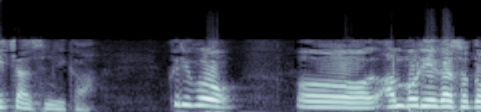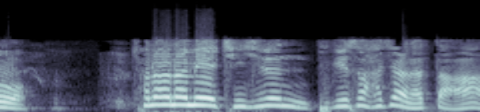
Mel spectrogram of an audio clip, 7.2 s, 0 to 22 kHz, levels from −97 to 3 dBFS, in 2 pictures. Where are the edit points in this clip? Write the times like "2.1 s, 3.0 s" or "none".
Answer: 6.1 s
